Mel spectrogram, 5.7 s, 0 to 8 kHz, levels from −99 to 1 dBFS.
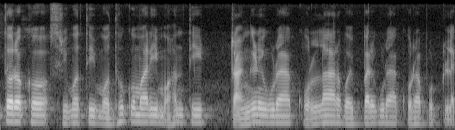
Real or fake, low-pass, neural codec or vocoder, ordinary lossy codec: real; 7.2 kHz; none; none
